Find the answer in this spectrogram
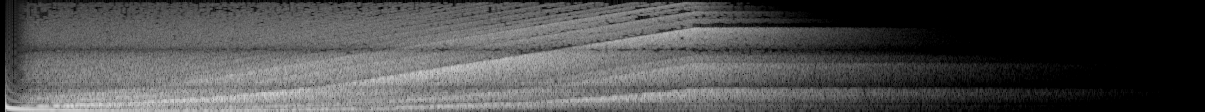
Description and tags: Alien Riser
Made using LMMS.
Some high pitched bass sound that has been automated for no absolute reason whatsoever...
Enjoy
alien, hard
